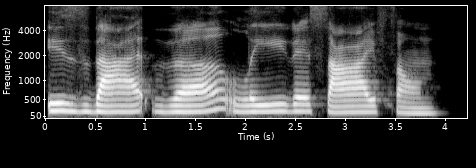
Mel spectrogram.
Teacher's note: a little bit of a rising intonation because it's a question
